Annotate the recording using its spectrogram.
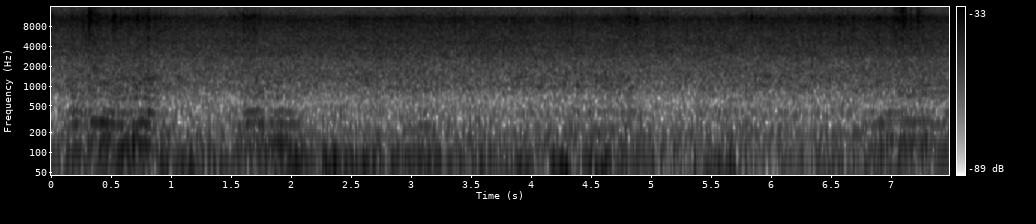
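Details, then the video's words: Bees grazing on oregano flowers in summer, with now and then a bumblebee: low humming wingbeats come and go in short bursts near the start and end, over a soft summer breeze rumbling underneath. "Peaceful sound of the summer breeze and of the Bees and here and there a bumblebee"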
